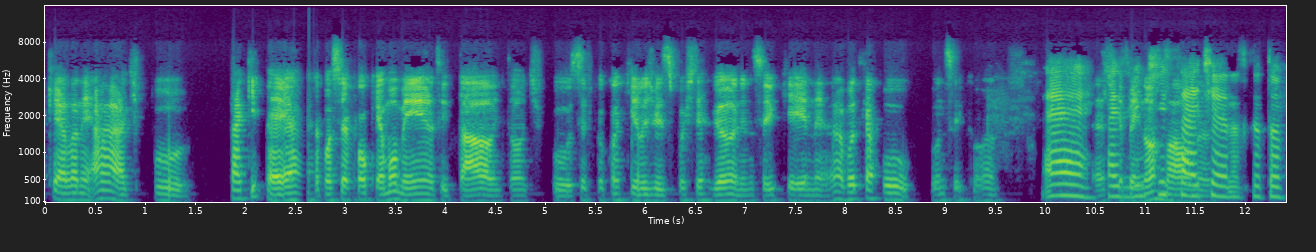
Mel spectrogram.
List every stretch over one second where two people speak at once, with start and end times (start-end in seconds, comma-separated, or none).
10.5-11.8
